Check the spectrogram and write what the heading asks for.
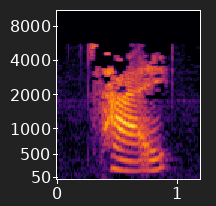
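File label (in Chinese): "踩", Mandarin Chinese; chinese-flashcards; hsk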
